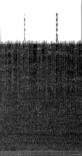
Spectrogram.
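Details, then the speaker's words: Mazda Miata, lowered, good oil pressure: smooth, quiet, even idle with steady low hum, no knocks or ticks; engine just purrs, quieter than many Miata motors. "wow look at that just purrs the engine's really quiet"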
